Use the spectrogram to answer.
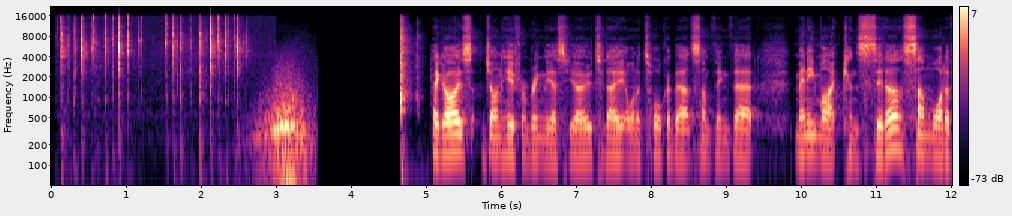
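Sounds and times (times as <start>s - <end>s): rapid keyboard typing: 0.1s - 2.6s
rising swell of noise: 2.6s - 3.6s.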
